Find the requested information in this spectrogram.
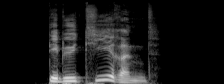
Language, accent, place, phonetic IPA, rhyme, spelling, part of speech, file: German, Germany, Berlin, [debyˈtiːʁənt], -iːʁənt, debütierend, verb, De-debütierend.ogg
- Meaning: present participle of debütieren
